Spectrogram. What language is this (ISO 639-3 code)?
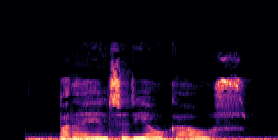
glg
